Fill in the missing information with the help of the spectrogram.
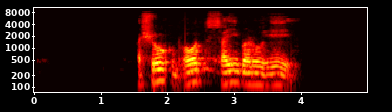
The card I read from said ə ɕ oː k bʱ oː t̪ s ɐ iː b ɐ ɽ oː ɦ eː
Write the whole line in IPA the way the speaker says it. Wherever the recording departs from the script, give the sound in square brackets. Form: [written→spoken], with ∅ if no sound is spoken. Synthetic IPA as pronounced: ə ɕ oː k bʱ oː t̪ s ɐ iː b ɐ ɽ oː ɦ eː

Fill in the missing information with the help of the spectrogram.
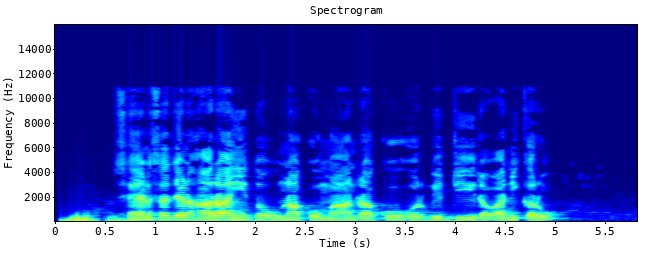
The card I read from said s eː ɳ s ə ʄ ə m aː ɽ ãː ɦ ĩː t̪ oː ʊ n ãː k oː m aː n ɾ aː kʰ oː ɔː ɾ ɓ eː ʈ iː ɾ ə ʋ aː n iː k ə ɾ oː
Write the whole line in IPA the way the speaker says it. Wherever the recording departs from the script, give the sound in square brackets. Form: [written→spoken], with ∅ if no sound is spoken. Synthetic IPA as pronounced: s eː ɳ s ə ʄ ə [m→ɳ] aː [ɽ→ɾ] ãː ɦ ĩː t̪ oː ʊ n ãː k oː m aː n ɾ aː kʰ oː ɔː ɾ ɓ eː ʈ iː ɾ ə ʋ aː n iː k ə ɾ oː

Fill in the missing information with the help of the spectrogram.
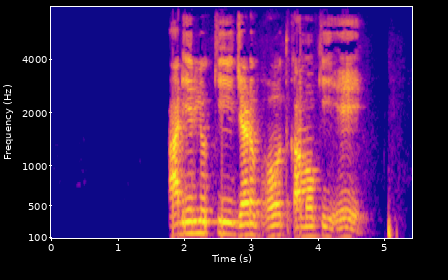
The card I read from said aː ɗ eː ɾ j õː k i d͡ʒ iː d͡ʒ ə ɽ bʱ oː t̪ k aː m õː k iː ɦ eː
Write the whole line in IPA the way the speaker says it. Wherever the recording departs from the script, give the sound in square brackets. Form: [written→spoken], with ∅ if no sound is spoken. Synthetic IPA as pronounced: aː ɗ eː ɾ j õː k i [d͡ʒ→∅] iː d͡ʒ ə ɽ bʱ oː t̪ k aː m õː k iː ɦ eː

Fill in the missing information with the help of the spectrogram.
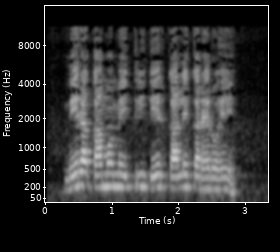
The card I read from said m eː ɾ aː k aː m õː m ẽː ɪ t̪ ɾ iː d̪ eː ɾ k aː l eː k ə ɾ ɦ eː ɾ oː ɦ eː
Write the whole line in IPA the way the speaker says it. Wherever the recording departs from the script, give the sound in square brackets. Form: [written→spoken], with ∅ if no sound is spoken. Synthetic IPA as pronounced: m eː ɾ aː k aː m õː m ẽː ɪ t̪ ɾ iː d̪ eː ɾ k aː l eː k ə ɾ ɦ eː ɾ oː ɦ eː

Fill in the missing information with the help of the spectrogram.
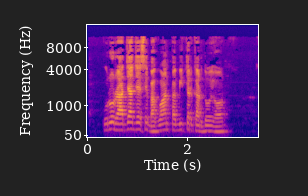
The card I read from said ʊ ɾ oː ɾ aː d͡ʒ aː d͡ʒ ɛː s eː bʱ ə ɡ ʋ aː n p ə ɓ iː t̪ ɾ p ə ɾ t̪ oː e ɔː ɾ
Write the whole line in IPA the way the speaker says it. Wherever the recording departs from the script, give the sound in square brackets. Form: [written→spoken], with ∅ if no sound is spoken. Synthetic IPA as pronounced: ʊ ɾ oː ɾ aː d͡ʒ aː d͡ʒ ɛː s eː bʱ ə ɡ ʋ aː n p ə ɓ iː t̪ ɾ [p→k] ə ɾ [t̪→d̪] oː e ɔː ɾ

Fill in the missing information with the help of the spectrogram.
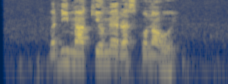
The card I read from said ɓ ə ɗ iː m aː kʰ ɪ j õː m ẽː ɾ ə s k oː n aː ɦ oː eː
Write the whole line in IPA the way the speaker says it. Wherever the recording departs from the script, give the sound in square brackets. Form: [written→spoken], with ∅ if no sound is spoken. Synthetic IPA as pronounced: ɓ ə ɗ iː m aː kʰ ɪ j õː m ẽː ɾ ə s k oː n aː ɦ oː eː

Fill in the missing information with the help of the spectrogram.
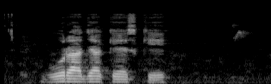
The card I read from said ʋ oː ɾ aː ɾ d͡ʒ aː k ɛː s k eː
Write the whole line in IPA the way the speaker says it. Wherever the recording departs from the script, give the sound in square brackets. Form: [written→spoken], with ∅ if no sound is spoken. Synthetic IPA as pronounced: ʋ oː ɾ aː [ɾ→∅] d͡ʒ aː k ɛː s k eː

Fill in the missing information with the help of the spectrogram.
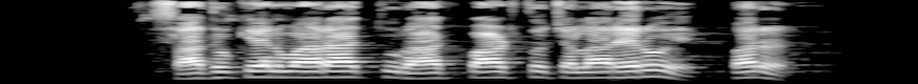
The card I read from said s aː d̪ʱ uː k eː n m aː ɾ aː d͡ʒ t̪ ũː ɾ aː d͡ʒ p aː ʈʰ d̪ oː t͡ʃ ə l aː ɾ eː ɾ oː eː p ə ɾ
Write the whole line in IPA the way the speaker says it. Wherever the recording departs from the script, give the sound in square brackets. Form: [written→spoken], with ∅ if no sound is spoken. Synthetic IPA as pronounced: s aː d̪ʱ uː k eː n m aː ɾ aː d͡ʒ t̪ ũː ɾ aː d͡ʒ p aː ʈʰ [d̪→t̪] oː t͡ʃ ə l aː ɾ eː ɾ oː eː p ə ɾ

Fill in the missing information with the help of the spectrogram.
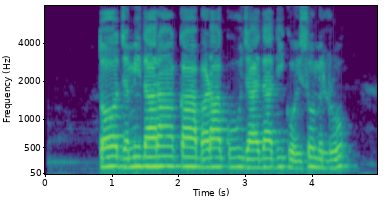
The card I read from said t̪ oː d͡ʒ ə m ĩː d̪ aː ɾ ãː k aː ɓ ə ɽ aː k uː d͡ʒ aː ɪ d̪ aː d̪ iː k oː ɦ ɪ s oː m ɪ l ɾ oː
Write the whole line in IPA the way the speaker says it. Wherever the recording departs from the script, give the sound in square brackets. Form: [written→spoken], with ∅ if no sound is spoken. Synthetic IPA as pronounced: t̪ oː d͡ʒ ə m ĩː d̪ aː ɾ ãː k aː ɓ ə ɽ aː k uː d͡ʒ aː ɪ d̪ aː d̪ iː k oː ɦ ɪ s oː m ɪ l ɾ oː

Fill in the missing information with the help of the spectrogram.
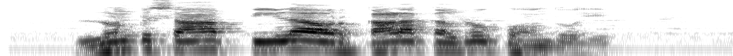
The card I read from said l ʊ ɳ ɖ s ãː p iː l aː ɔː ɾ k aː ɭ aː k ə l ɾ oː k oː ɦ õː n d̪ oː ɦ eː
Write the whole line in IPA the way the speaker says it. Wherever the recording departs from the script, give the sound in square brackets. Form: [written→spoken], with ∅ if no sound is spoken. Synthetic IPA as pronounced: l ʊ ɳ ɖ s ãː p iː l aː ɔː ɾ k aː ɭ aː k ə l ɾ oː k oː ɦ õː n d̪ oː ɦ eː

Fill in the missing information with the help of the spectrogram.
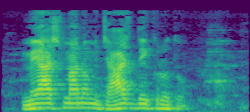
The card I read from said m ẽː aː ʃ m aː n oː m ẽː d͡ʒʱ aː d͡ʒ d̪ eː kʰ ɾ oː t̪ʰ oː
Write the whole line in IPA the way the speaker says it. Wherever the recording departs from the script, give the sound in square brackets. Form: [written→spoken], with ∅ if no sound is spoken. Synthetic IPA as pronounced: m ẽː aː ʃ m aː n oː m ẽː d͡ʒʱ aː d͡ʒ d̪ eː kʰ ɾ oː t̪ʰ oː

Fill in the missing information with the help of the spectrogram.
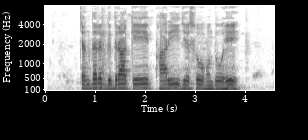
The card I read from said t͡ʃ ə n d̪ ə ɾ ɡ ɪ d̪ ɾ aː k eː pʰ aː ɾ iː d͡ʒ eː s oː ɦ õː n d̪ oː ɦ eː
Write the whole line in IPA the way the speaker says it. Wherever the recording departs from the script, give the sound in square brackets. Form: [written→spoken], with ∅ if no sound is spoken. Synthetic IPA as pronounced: t͡ʃ ə n d̪ ə ɾ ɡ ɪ d̪ ɾ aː k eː pʰ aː ɾ iː d͡ʒ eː s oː ɦ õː n d̪ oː ɦ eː

